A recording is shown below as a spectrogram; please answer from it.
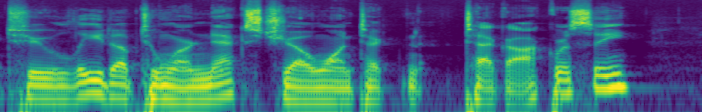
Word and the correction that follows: Technocracy: Is that how you pronounce it? – Technocracy. – Technocracy.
